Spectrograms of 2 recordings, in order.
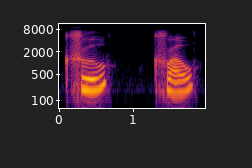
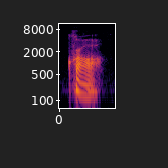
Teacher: crew rounded Crow rounded craw not rounded lips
